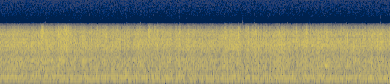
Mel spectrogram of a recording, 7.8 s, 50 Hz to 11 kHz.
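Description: JR West 225 series electric train running at steady speed, heard from inside the passenger car: a continuous rumble of wheels on rail with a low steady hum and a few light clicks.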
